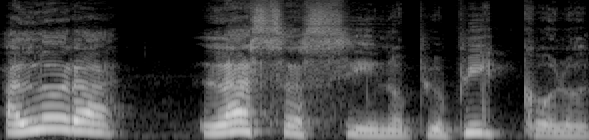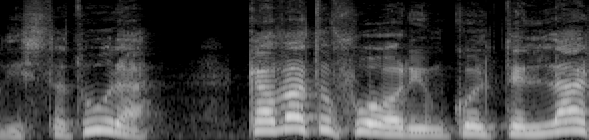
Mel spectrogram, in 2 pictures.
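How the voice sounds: Quiet background behind a natural reading voice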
